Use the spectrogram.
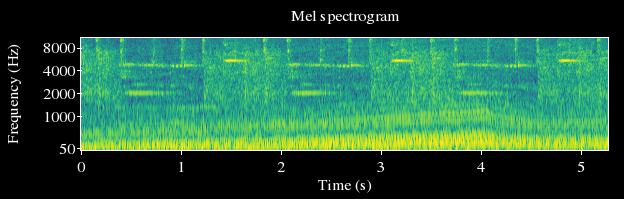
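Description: A car engine accelerating in Need for Speed on the Sony PlayStation, with a steady rising engine whine climbing in pitch that dips briefly around the fourth second as the car shifts gear, all under constant game noise.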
